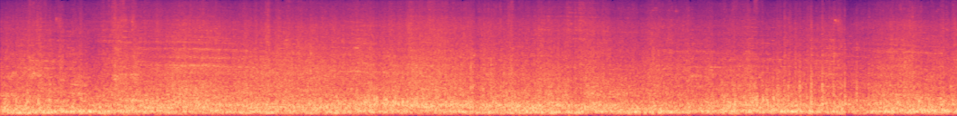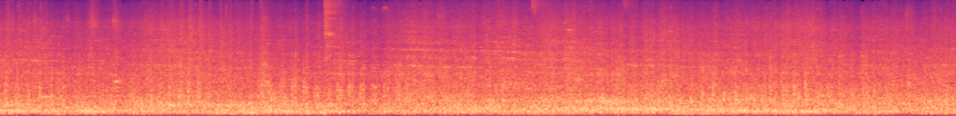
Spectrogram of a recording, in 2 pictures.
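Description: Double-stack intermodal well cars of a freight train rolling past: a steady, loud rumble of steel wheels on the rails, with occasional clicks.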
